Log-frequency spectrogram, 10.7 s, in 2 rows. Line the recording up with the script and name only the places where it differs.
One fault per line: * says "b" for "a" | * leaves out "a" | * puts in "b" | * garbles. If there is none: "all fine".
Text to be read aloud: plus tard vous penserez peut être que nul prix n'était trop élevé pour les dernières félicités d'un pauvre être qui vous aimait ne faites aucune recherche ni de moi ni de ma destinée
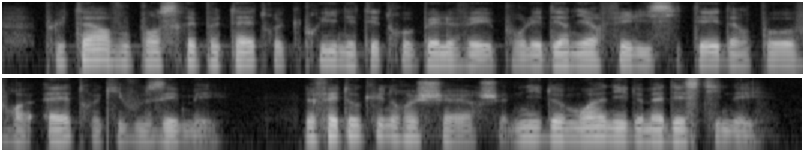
* leaves out "nul"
